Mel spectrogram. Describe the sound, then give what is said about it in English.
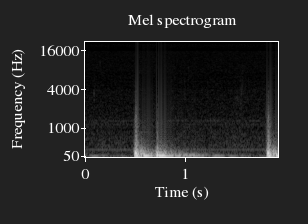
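Heartbeat: low, dull thumps heard alone with no talk, a quick pair of beats followed after a pause by a single beat. “the only thing you can hear as you do this is the sound of a heartbeat.”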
